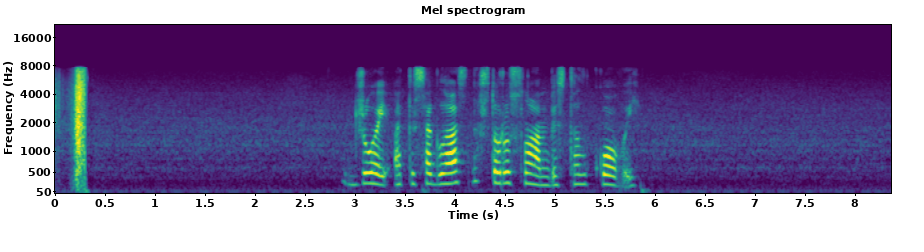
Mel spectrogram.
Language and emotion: Russian, neutral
